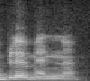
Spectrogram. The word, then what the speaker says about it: Bloemen: Si pronuncia Blumen, è Blumen. Tedesco.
